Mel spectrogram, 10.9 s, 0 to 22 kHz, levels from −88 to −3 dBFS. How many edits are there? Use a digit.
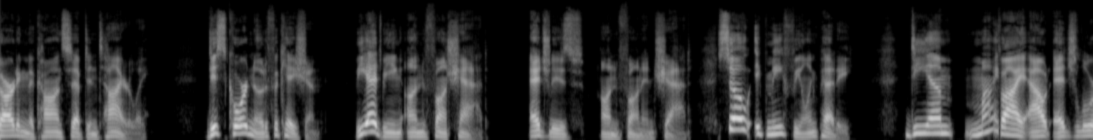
6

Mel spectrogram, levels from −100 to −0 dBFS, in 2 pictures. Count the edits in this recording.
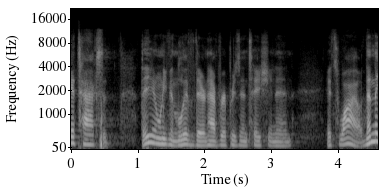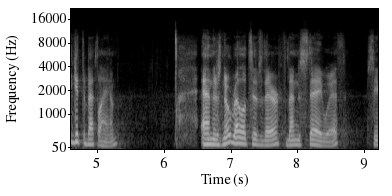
0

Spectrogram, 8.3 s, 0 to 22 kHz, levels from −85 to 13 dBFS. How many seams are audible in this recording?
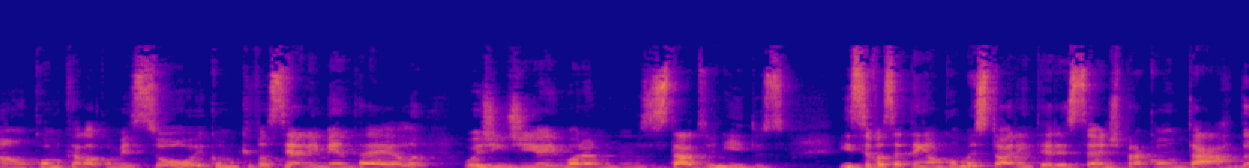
0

